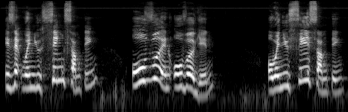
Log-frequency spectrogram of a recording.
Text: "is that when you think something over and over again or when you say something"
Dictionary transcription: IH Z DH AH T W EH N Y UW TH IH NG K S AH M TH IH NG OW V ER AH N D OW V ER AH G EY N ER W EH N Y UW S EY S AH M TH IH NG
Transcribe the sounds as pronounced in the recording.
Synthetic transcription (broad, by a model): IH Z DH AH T W EH N Y UW S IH NG S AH M T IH NG OW V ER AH N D OW V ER AH G EY N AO W EH N Y UW S EY S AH M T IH NG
